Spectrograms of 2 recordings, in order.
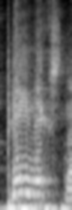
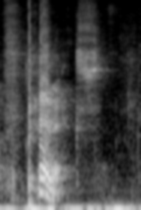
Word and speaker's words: Penix: It's pronounced Penix, not Penix.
